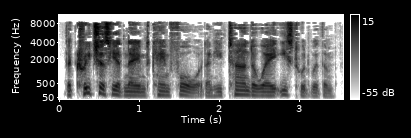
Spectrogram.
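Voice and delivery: usual speaking voice

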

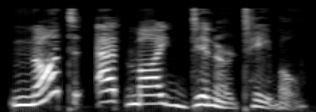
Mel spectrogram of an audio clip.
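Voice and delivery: loud, slow, emphatic scolding; firm maternal warning; stern mother. A narrator's reading. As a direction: lay down the law word by word. Mother scolds children at dinner.

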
